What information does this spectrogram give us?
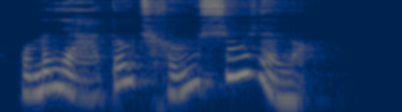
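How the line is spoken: Playful soft voice. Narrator (Chinese): 他又用以前那种调皮的语调轻声说

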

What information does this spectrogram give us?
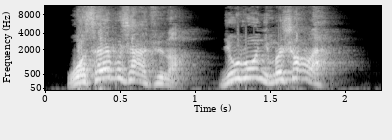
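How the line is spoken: Loud shout. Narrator (Chinese): 大声的喊

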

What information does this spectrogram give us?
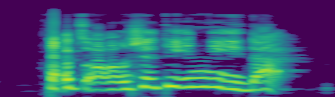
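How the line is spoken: Bleating lamb. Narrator (Chinese): 小羊莎莉咩咩叫着

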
